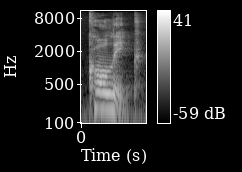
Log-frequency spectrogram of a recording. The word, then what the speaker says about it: colleague: it isn't click what isn't colleague its colleague colleague so the stress is on the first syllable and we have the sound e so alone e so colleague colleague it's incorrect so colleague colleague only this so I don't know why but we often hear click click no colleague colleague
